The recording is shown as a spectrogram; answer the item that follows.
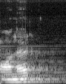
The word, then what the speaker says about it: honor: यूज़ एन with words that begin with a silent H. Examples, an hour, an honor, an honest man.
